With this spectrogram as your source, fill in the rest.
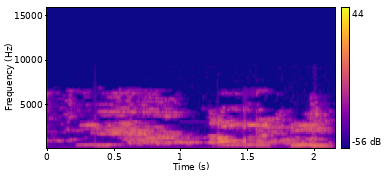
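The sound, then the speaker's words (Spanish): A man in the stands at a game shouts angrily at the referee in loud, strained, drawn-out yells that rise and fall over about two seconds, with a few sharp knocks in the background. “Y ahora hay un señor gritándole al colegiado, pero...”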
